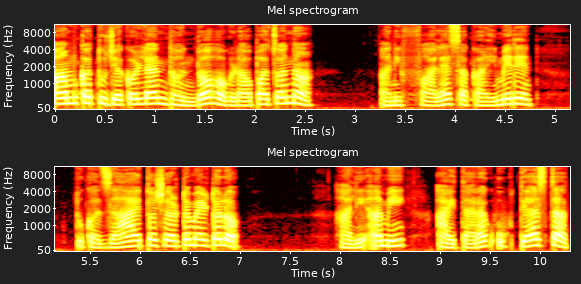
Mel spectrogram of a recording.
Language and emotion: Goan Konkani, fearful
